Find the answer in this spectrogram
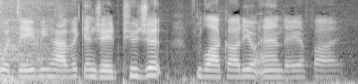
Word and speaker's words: Puget: guys we're here with davey havoc and jade puget from black audio and afi it's your last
